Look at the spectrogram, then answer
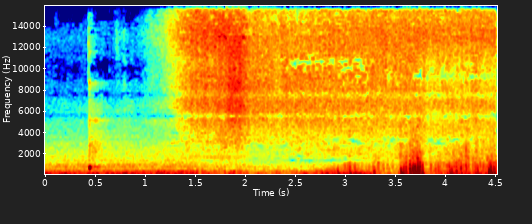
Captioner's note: machine is turned on and ultrasonic sound waves are heard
